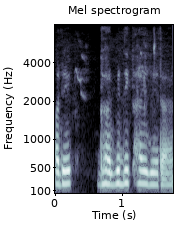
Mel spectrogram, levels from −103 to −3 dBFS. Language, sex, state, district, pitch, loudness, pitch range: Hindi, female, Bihar, Gaya, 220 Hz, -18 LUFS, 210-230 Hz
